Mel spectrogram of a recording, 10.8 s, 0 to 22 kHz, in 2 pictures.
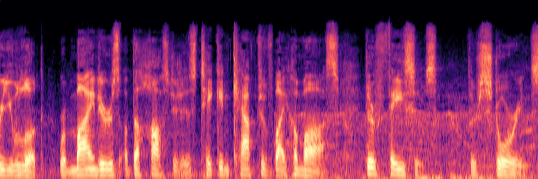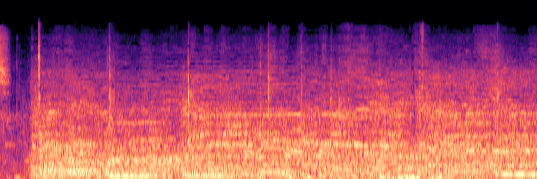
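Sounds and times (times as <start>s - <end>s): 
speech: 0.0s - 6.2s
murmur of gathered people: 4.3s - 10.7s
large crowd singing softly together: 5.5s - 10.7s.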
